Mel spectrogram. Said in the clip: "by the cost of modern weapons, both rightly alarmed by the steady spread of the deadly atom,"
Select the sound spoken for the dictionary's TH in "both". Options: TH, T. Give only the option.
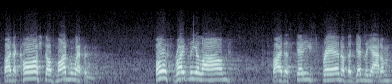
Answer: TH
